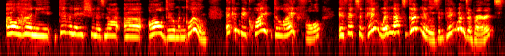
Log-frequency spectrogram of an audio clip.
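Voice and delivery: high, breezy airhead teacher voice; airhead professor. Acted. Professor soothing a worried student, high airhead voice. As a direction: chirp it like a ditzy, upbeat professor. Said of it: "not her, like, high, airhead kind of voice".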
